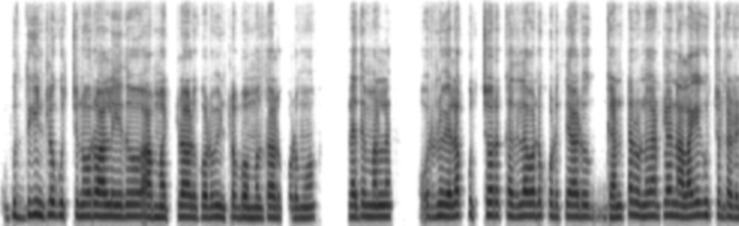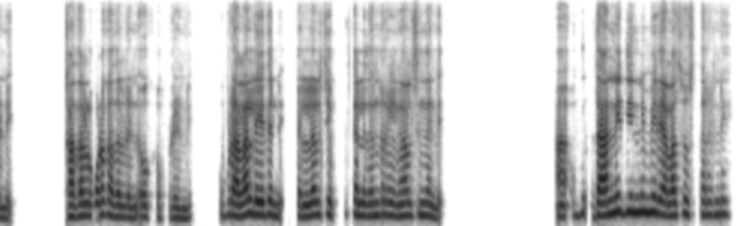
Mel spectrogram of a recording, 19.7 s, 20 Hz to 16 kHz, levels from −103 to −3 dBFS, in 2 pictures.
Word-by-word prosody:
బుద్దిగా 205 Hz, +2 st, -2 dB
ఇంట్లో 210 Hz, +2 st, +1 dB
కూర్చున్న 200 Hz, -1 st, -2 dB
ఓరి 195 Hz, +1 st, +2 dB
ఆల్లేదో 190 Hz, 0 st, +2 dB, 0.2 s
ఆ -, -, +7 dB
మట్టిలో 180 Hz, +1 st, 0 dB
ఆడుకోవడమో, 175 Hz, +1 st, 0 dB
ఇంట్లో 175 Hz, +2 st, -3 dB
బొమ్మలతో 165 Hz, 0 st, 0 dB
ఆడుకోవడమో 165 Hz, 0 st, -3 dB, 0.5 s
లేతే 180 Hz, +1 st, +1 dB
మళ్ళ 180 Hz, 0 st, +3 dB, 0.7 s
నువ్వు 190 Hz, -1 st, +2 dB
ఎలా 200 Hz, +2 st, +4 dB
కూర్చోరా 205 Hz, 0 st, 0 dB
కదిలేవంటే 195 Hz, +2 st, +2 dB
కొడితే, 190 Hz, 0 st, -4 dB
ఆడు 185 Hz, 0 st, 0 dB, 0.3 s
గంట, 170 Hz, 0 st, 0 dB
2 190 Hz, -1 st, 0 dB
గంటలైనా 195 Hz, 0 st, +1 dB
అలాగే 185 Hz, +3 st, +3 dB
కూర్చుంటాడండి. 180 Hz, -6 st, -2 dB, 0.8 s
కదలడు 195 Hz, +2 st, +3 dB
కూడా 215 Hz, +2 st, +3 dB
కదలడండి. 175 Hz, -3 st, -1 dB
ఒకప్పుడండి. 165 Hz, -2 st, -7 dB, 0.4 s
ఇప్పుడలా 200 Hz, 0 st, +5 dB
లేదండి. 210 Hz, -2 st, +2 dB, 0.2 s
పిల్లలు 200 Hz, +3 st, +1 dB
చెప్తే 205 Hz, +2 st, -5 dB
తల్లిదండ్రులు 205 Hz, +1 st, -1 dB
వినాల్సిందండి. 195 Hz, -2 st, -3 dB, 1.6 s
ఆ! -, -, 0 dB, 0.2 s
ఉప్పుడు 220 Hz, +3 st, -7 dB
దాన్ని 215 Hz, +6 st, +6 dB
దీన్ని 255 Hz, 0 st, +3 dB
మీరెలా 205 Hz, -5 st, +3 dB
చూస్తారండి? 215 Hz, 0 st, -5 dB
190 Hz, 120 wpm, -22 LUFS, 180-205 Hz, 1.6 s, ఆ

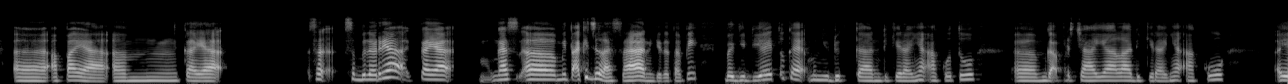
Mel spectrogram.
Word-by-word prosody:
eee, 170 Hz, -1 st, +1 dB
apa 175 Hz, +2 st, 0 dB
ya, 155 Hz, -3 st, +3 dB
mmm, 170 Hz, +1 st, -3 dB
kayak, 160 Hz, -2 st, +3 dB, 0.9 s
se -, -, -1 dB, 0.2 s
sebenarnya 245 Hz, +4 st, +3 dB
kayak 225 Hz, -2 st, +6 dB, 0.3 s
ngas 225 Hz, +4 st, 0 dB
eee, 225 Hz, 0 st, +6 dB
minta 235 Hz, -, +2 dB
kejelasan 180 Hz, -, +4 dB
gitu 155 Hz, -, -6 dB
tapi 265 Hz, +1 st, -5 dB, 0.3 s
bagi 185 Hz, -1 st, -1 dB
dia 200 Hz, +6 st, 0 dB
itu 235 Hz, -, -8 dB
kayak 225 Hz, -7 st, -1 dB
menyudutkan, 190 Hz, -4 st, -4 dB
dikiranya 175 Hz, +3 st, -4 dB
aku 180 Hz, 0 st, -7 dB
tuh, 225 Hz, +1 st, -2 dB, 0.4 s
eee, 170 Hz, -1 st, -1 dB
nggak 175 Hz, -, -1 dB
percaya 180 Hz, -1 st, -1 dB
lah, 180 Hz, 0 st, +2 dB
dikiranya 170 Hz, +1 st, -7 dB
aku, 200 Hz, +6 st, -5 dB, 0.5 s
e 190 Hz, -, +1 dB
180 Hz, 135 wpm, -24 LUFS, 170-220 Hz, 0.9 s, kayak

